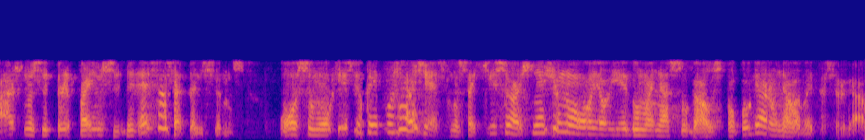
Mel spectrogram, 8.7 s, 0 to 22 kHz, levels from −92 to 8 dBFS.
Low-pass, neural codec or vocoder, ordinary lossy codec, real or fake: 3.6 kHz; vocoder, 22.05 kHz, 80 mel bands, HiFi-GAN; AAC, 24 kbps; fake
